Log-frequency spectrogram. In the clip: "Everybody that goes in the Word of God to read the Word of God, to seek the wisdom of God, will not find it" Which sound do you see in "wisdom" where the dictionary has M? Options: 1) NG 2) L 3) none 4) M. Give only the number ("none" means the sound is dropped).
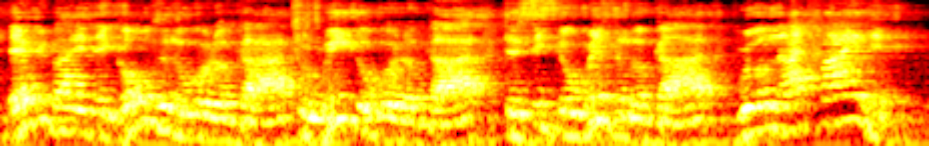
4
